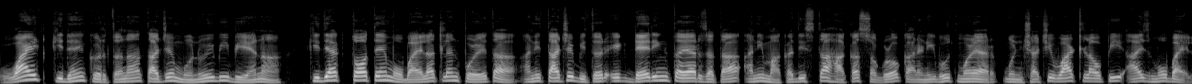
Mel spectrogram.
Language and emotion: Goan Konkani, neutral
